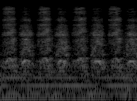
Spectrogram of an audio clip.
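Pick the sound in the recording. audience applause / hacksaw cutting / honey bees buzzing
hacksaw cutting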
